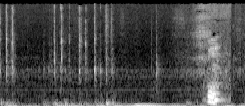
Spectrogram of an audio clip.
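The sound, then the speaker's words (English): Typing on a computer keyboard: quick, light key clicks in uneven bursts with short pauses, fairly faint, ending with a louder thump. “I just had to type a bad joke. All right. We never type good jokes.”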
